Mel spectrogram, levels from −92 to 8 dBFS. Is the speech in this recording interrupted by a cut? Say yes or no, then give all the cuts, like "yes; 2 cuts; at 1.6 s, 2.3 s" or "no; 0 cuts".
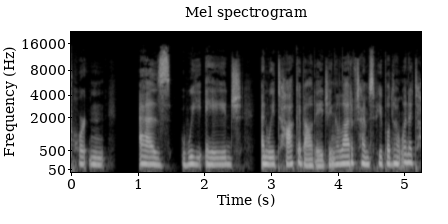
no; 0 cuts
